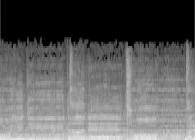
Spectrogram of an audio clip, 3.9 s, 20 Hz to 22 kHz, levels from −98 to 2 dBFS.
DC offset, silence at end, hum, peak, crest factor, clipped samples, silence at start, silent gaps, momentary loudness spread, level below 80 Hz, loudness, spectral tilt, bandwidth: under 0.1%; 0 s; none; -2 dBFS; 12 dB; under 0.1%; 0 s; none; 3 LU; -28 dBFS; -13 LUFS; -5 dB/octave; 15 kHz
